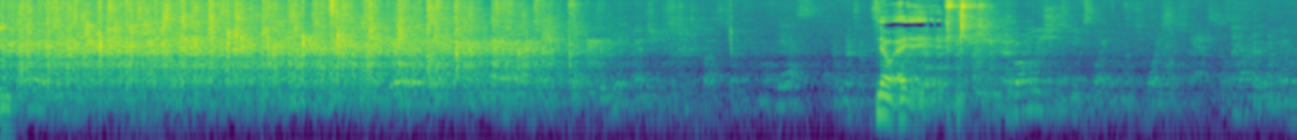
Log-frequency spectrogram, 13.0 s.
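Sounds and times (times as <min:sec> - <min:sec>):
audience applause: 0:00.0 - 0:06.1
speech: 0:08.8 - 0:09.7.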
